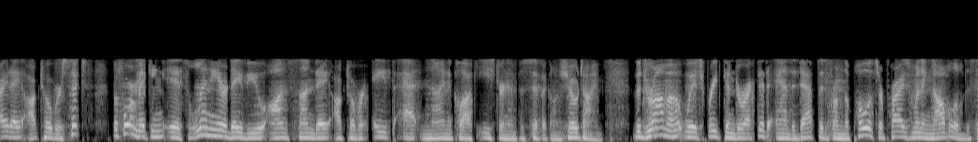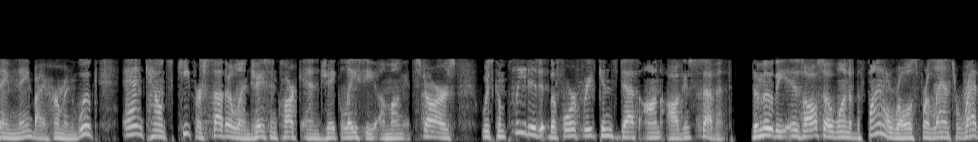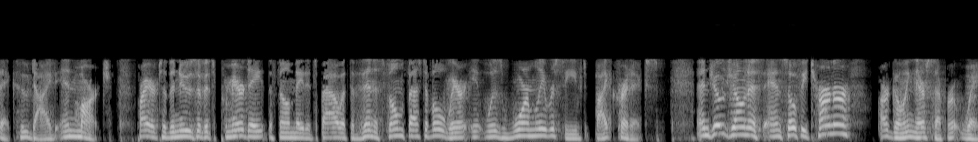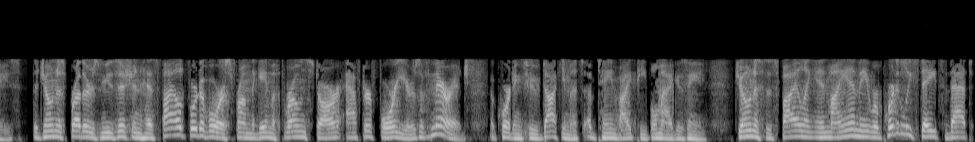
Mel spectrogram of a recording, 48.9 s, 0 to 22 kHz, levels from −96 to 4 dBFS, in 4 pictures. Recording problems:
garbled, watery; badly; nothing above 4 kHz
abrupt cut into speech; at the start

